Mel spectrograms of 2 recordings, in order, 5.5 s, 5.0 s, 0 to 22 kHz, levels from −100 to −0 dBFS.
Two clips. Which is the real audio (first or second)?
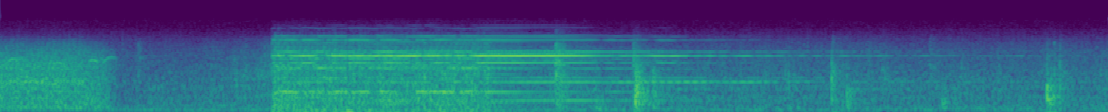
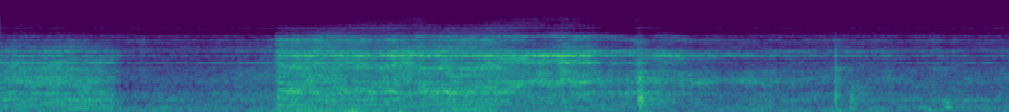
first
